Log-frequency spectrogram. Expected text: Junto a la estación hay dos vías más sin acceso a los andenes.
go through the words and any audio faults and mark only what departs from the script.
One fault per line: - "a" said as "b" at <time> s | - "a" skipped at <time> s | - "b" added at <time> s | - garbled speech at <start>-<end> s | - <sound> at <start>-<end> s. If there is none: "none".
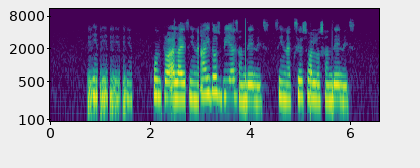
- laugh at 0.7-1.6 s
- "estación" said as "sin" at 2.7 s
- "más" said as "andenes" at 3.8 s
